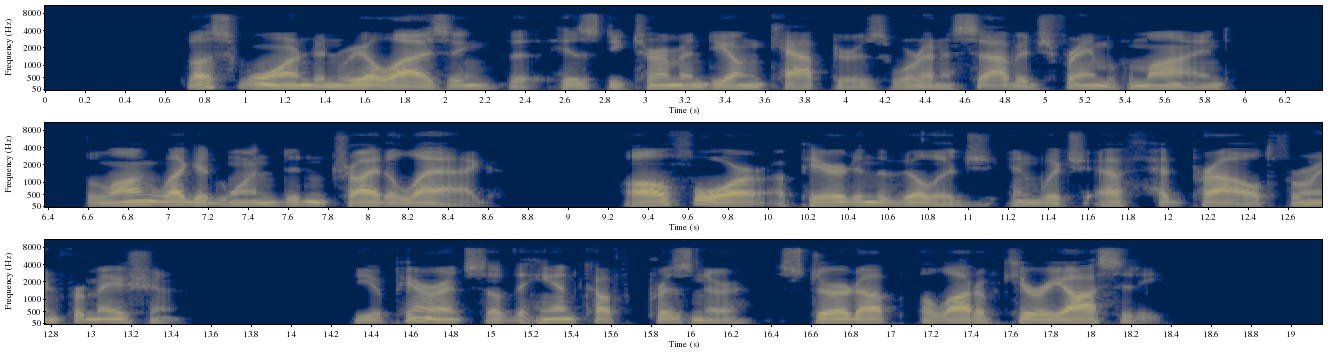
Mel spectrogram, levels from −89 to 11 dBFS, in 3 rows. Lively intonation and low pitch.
No: average, 3.6 semitones; low, 100 Hz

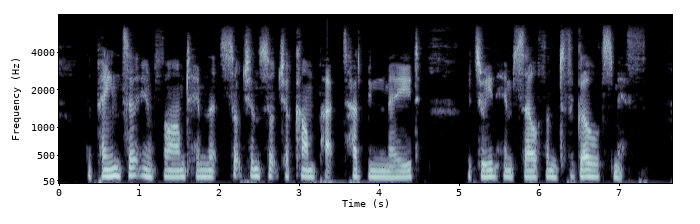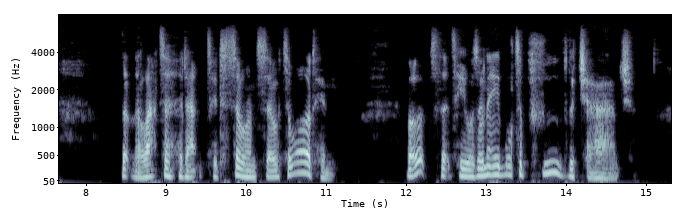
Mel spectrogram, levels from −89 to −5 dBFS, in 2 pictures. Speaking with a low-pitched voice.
Yes: low, 115 Hz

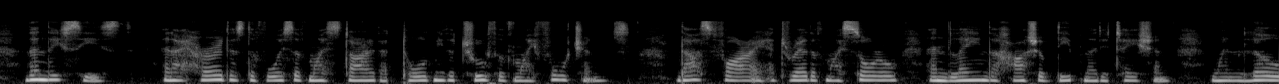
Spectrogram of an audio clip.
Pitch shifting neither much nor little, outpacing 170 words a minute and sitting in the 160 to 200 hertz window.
No: narrow, 1.8 semitones; average, 180 wpm; medium, 185 Hz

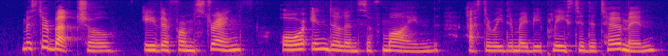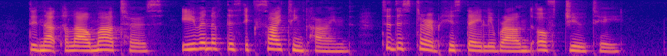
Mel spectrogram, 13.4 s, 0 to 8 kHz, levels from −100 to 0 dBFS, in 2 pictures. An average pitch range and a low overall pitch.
No: average, 3.5 semitones; high, 205 Hz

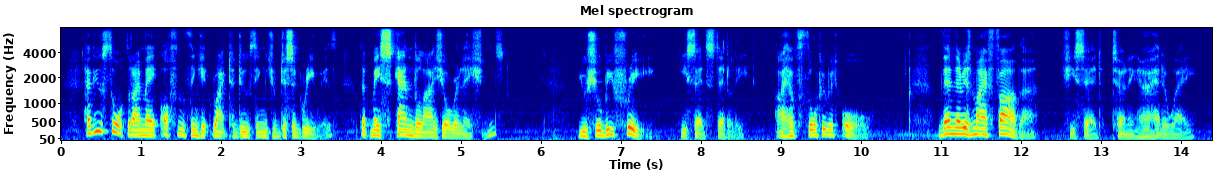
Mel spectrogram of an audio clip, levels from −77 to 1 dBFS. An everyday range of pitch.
No: wide, 6.7 semitones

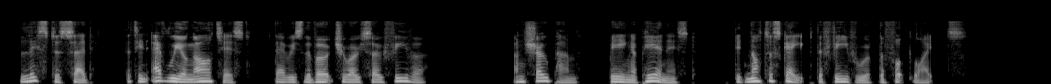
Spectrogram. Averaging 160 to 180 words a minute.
No: average, 150 wpm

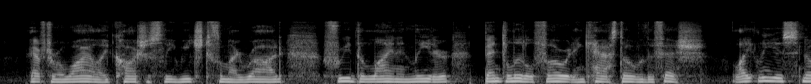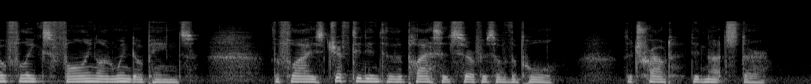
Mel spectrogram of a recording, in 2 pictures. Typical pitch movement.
No: narrow, 2.3 semitones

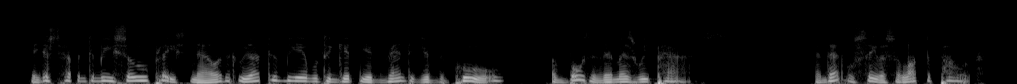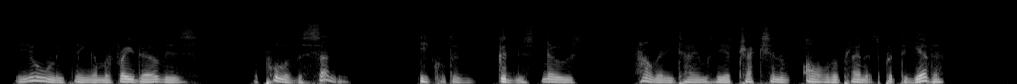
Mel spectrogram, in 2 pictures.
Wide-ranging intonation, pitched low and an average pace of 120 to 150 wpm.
No: wide, 5.8 semitones; low, 115 Hz; average, 190 wpm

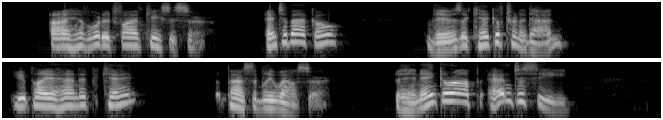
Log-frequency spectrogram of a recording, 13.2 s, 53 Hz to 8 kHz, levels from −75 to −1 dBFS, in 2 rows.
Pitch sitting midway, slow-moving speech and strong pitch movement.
Yes: medium, 170 Hz; slow, 130 wpm; wide, 6.2 semitones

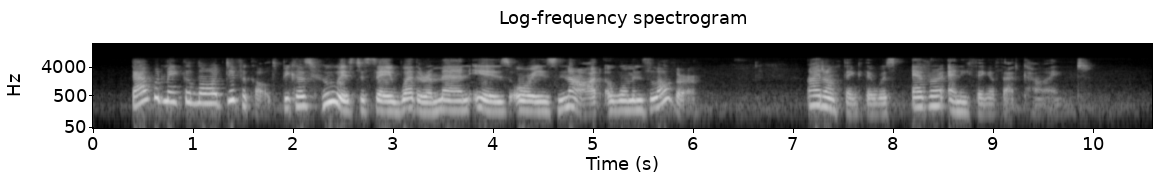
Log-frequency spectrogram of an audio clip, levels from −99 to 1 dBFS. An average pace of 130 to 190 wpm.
Yes: average, 175 wpm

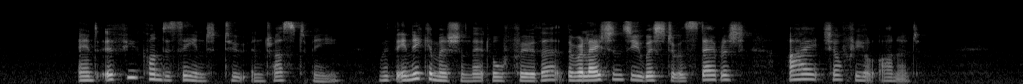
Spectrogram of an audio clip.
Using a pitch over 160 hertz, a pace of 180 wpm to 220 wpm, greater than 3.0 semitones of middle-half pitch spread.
No: high, 190 Hz; slow, 135 wpm; average, 3.7 semitones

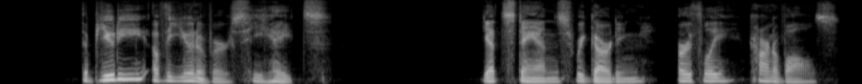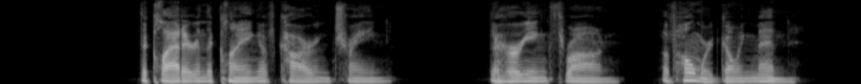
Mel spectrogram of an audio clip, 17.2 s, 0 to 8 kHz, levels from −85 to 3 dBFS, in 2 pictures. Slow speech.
Yes: slow, 100 wpm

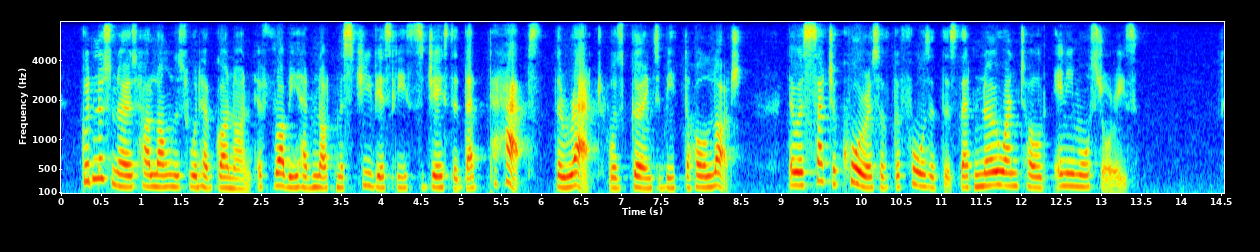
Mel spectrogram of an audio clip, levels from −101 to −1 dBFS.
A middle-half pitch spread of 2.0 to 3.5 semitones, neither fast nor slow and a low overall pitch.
No: narrow, 2.6 semitones; average, 175 wpm; high, 190 Hz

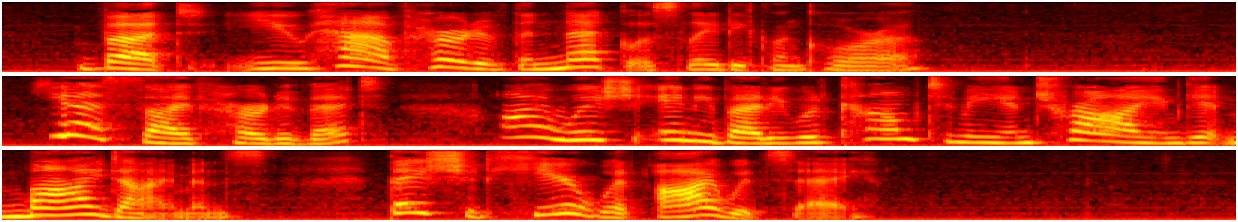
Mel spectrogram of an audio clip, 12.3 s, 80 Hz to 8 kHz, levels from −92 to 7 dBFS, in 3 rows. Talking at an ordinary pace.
Yes: average, 165 wpm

